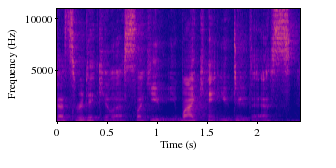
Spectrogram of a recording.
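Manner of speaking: curt, snappish delivery. Recalling words said to someone who couldn't memorize the liturgy, retelling a snap. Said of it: "I snapped at someone".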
